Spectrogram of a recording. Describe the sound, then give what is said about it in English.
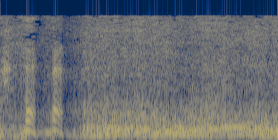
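Motorcycle engines of bikers riding around the White House South Lawn make a steady, low rumbling drone that holds evenly after a brief voice at the start. “He then instructed the bikers to start their engines and drive around the South Lawn.”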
